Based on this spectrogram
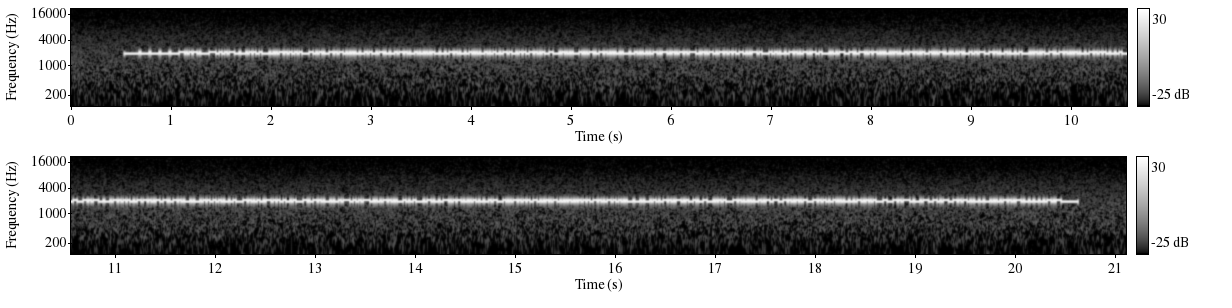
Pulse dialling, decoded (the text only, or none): none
